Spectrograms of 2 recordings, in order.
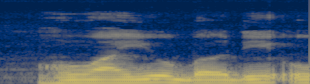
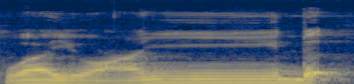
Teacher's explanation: Kalau ba dia ada di tengah kalimat, dia namanya qalqalah sugro, shagir atau kecil, jadi suaranya tidak terlalu tidak terlalu jelas, tidak terlalu besar, qalqalahnya cukup sedikit saja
